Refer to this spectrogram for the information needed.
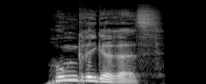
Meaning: strong/mixed nominative/accusative neuter singular comparative degree of hungrig
- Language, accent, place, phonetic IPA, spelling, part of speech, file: German, Germany, Berlin, [ˈhʊŋʁɪɡəʁəs], hungrigeres, adjective, De-hungrigeres.ogg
